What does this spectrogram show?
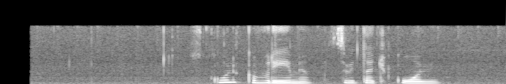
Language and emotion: Russian, sad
